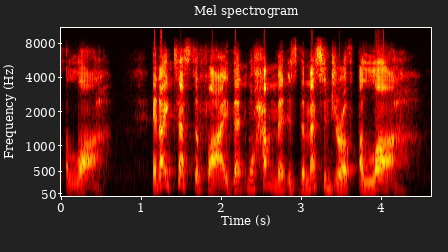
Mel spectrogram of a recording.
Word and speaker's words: Muhammad: He's not pronouncing the ha, letter ha. Muhammad, very important.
